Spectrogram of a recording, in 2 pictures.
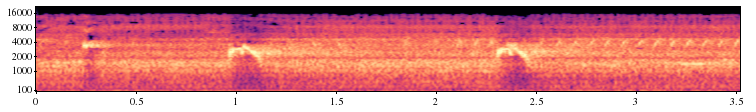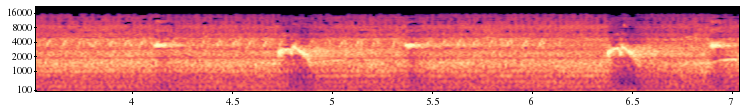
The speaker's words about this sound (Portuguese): Este canto de um sabiá do campo foi captado por um morador de Brasília.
